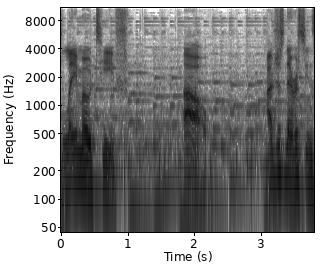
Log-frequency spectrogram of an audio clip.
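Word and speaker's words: leitmotif: It's pronounced lay motif.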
